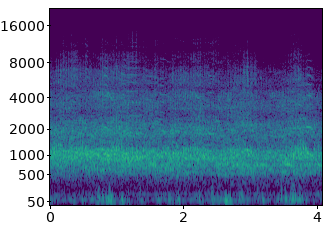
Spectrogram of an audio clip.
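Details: Evening fly-in of sandhill cranes along Nebraska's Platte River, a massed chorus of countless rattling, bugling calls blending into one unbroken roar.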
